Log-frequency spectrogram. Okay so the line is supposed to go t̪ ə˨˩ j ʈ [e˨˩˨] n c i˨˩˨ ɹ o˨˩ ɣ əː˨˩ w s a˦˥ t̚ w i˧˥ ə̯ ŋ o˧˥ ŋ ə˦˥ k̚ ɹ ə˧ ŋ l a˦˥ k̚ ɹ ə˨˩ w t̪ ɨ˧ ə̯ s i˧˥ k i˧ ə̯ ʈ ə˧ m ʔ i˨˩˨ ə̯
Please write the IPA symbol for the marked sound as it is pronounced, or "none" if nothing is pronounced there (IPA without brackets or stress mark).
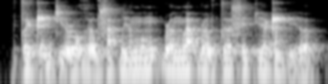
e˨˩˨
